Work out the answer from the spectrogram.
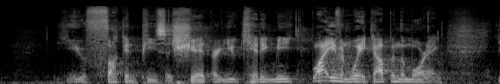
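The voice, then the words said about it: Menacing demon voice. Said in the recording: “this fucking demon voice”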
